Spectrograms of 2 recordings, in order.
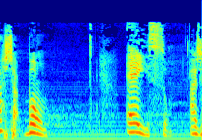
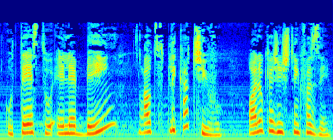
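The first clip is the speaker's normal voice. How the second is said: ordinary talk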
